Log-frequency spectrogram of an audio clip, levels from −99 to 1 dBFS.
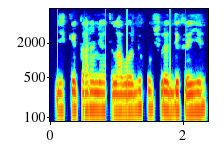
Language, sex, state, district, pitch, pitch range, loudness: Hindi, male, Bihar, Saran, 135 Hz, 135-140 Hz, -21 LUFS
